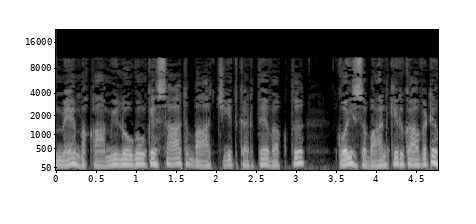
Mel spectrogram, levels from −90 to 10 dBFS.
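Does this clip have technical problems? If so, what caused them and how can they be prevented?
Yes. The speech was likely encoded with Vorbis at a low quality setting, which fits a bitrate near 30 kbps. The encoder removes everything above 10.5 kHz and quantises the remaining treble coarsely, so the high end sounds hissy and grainy. Encoding at a higher quality setting prevents this.

Pre-echo comes from the same transform coding, which spreads quantisation noise evenly across each block. Noise sized for a sharp attack therefore leaks into the quiet just before it. A short hiss precedes attacks at 2.19 to 2.24 s, 2.29 to 2.31 s and 4.16 to 4.19 s, smearing each onset by 25 to 49 ms. A higher bitrate, with its finer quantisation and quieter noise, prevents it.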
